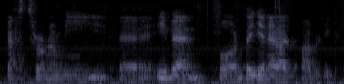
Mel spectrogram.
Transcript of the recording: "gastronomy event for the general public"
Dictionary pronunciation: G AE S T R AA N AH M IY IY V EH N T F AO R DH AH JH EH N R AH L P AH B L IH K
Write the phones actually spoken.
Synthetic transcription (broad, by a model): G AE S T R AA N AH M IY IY B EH N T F AO R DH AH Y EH N R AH L P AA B L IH K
